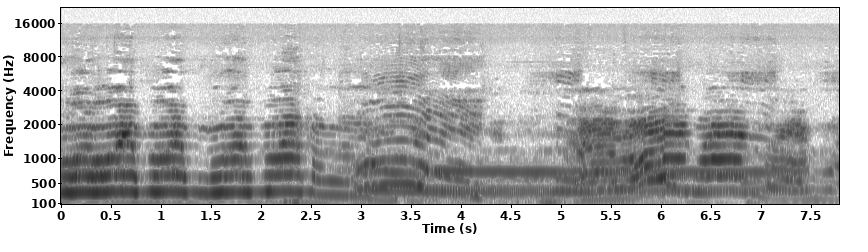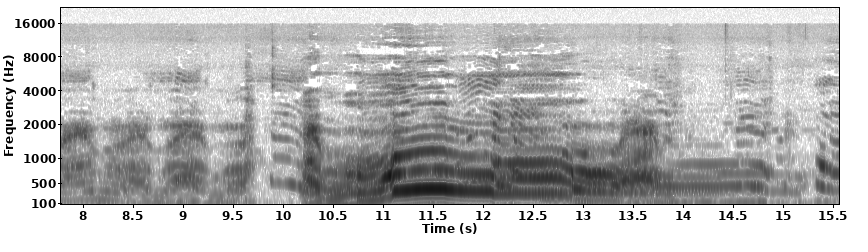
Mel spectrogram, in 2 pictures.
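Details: A Samoyed and a Husky sing along with the television, howling in long, wavering tones that rise and fall over TV music and voices.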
